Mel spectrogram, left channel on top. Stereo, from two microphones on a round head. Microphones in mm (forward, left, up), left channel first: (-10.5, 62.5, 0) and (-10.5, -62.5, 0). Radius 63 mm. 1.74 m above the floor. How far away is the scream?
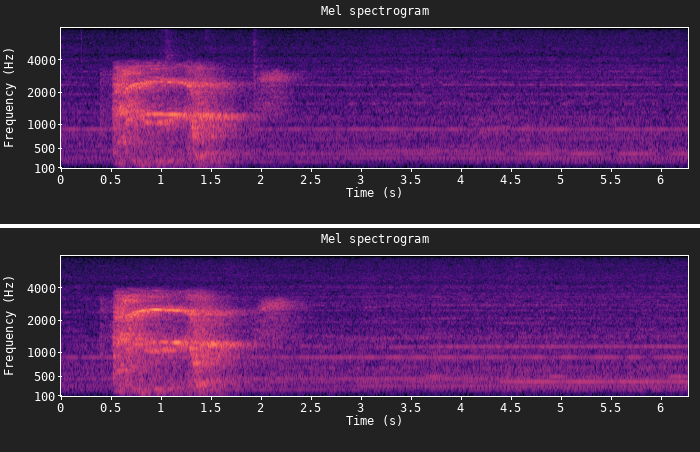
About 1.9 m.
